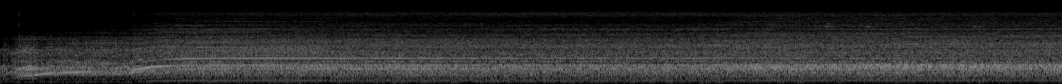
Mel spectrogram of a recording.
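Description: Hair dryer switched on: its motor whine rises in pitch in two steps over the first two seconds, then runs at a steady pitch over an even rush of air.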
